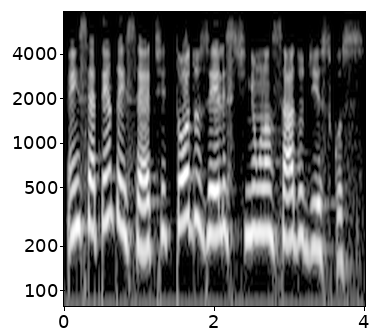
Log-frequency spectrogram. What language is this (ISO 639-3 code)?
por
